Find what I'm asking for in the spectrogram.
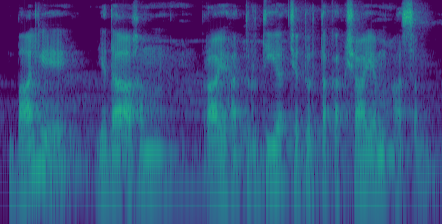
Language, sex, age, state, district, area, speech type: Sanskrit, male, 45-60, Karnataka, Bangalore Urban, urban, spontaneous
